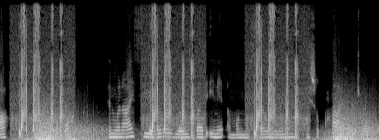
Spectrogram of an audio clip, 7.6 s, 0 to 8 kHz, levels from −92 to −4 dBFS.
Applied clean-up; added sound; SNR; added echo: none; Fart + Thunder; -4 dB; none.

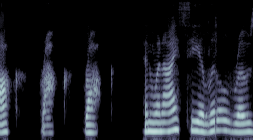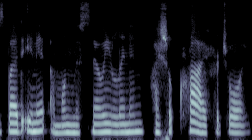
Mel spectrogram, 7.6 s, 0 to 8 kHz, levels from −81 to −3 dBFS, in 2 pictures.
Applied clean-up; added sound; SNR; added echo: none; none; none; none.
